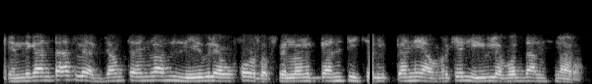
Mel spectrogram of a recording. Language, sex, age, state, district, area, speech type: Telugu, male, 18-30, Andhra Pradesh, Konaseema, rural, conversation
